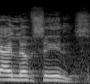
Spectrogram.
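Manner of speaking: ordinary talk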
